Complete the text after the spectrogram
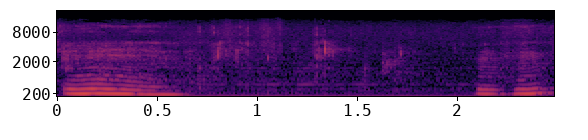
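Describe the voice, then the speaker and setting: A woman's voice: mid-range voice, little pitch movement, extremely slow, reverberant, muffled recording. A young woman from Nigeria chatting casually while she eats, with plenty of ums. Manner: chatty, eating between lines, many ums. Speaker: food vlogger. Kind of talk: casual mukbang chat.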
